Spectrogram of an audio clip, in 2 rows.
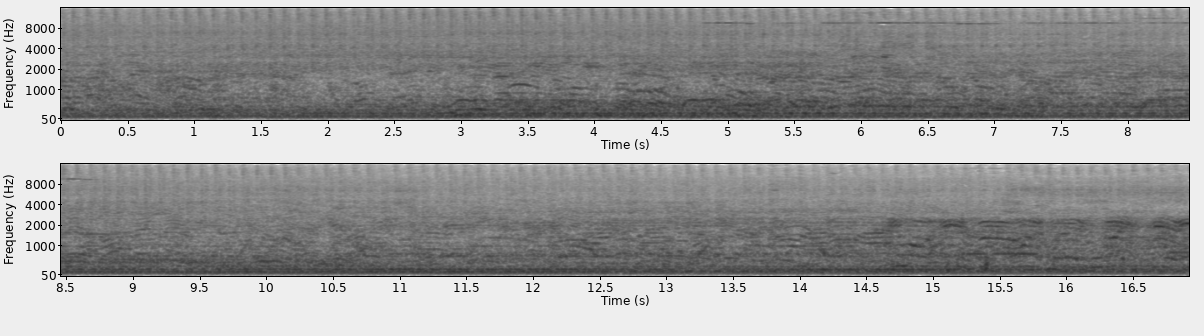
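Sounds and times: people talking: 0.0s - 16.9s
pickup engine idling with lope: 0.0s - 16.9s.

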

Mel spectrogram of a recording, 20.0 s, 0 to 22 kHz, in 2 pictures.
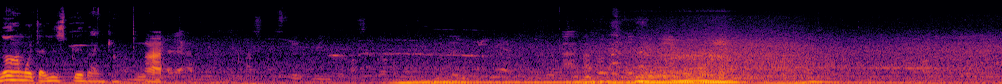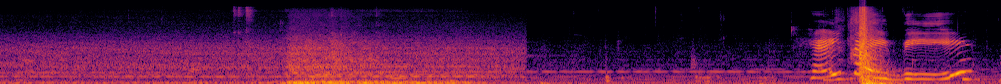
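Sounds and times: vehicle engine rumbling: 3.1s - 15.6s.

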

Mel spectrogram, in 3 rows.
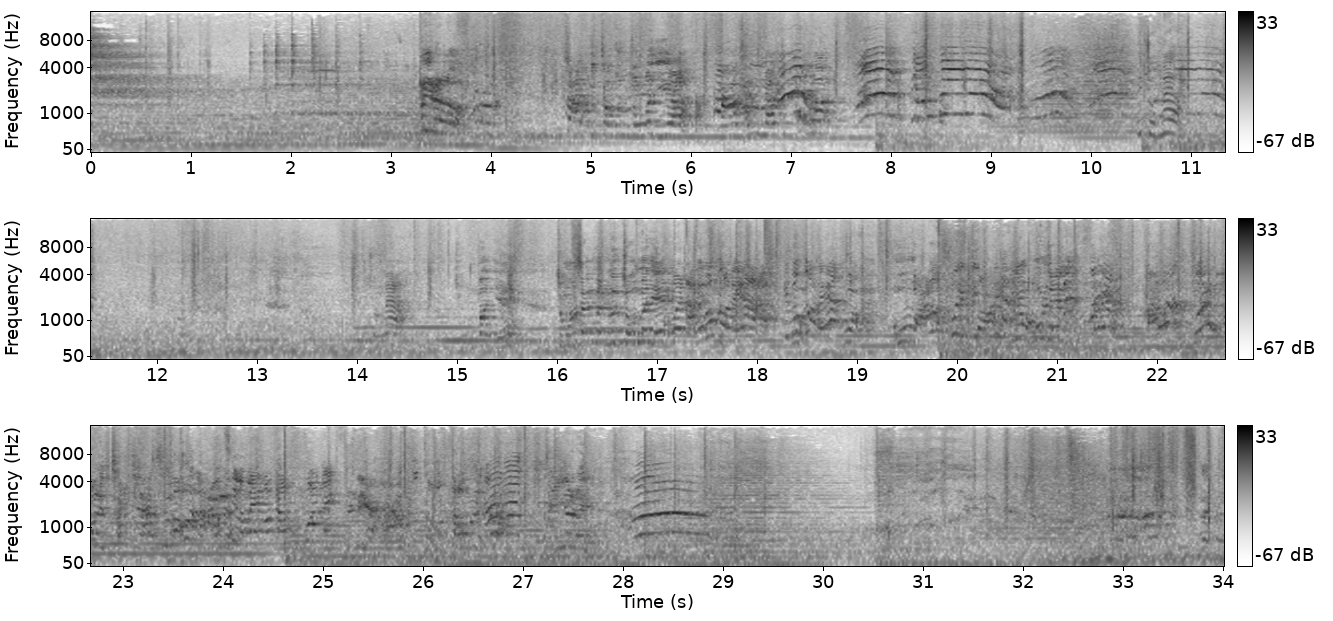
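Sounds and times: background music sustained chord: 0.0s - 7.7s, 11.5s - 28.1s
woman screaming and crying: 6.2s - 11.5s, 28.0s - 29.0s.

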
